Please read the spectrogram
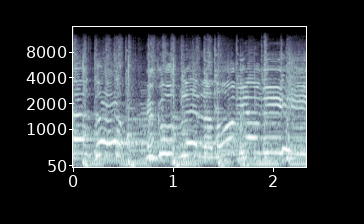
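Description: A live merengue band playing with a steady driving beat: drums and percussion under horns and voices.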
